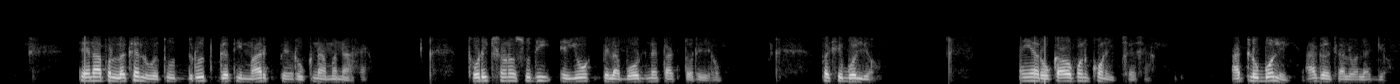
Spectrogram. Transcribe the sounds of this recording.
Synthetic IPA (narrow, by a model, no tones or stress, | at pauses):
t̪enapəɳləkʰelũɦət̪ũd̪ɾut̪ɡət̪imaɾɡ̚peɾuknamənaɦe | t̪ʰoɽikʃəɽ̃osud̪ʱiejuʋək̚pɛlaboɾɖnet̪akt̪oɾeaũ | pət͡ʃʰiɓoljo | əɦĩjãɾokaʋopəɳkoɳitːʃʰat͡ʃʰe | aʈlũɓolĩaɡəɭt͡ʃalʋalaɡjo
